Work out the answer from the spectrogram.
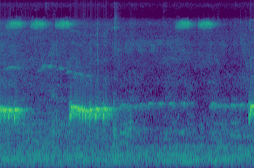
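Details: Female zebra dove calling to a male to prompt him to sing. Bursts of fast, throbbing coos at a steady pitch alternate with quieter stretches. Thin, high whistled notes come in pairs and threes in the background.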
